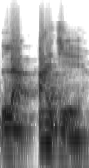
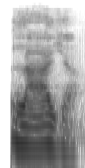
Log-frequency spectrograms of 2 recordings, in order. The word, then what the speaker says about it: La Haye: La Haya. La Haya en español. La Haya en francés. La Bueno. Haya. No, que no es la Haya, es la Haye en Turenne, que hoy en día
